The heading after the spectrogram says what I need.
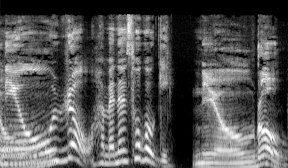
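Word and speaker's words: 牛肉: 뉴로 하면은 소고기.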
